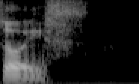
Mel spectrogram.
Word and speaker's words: Seuss: My nigga, it's pronounced Seuss.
